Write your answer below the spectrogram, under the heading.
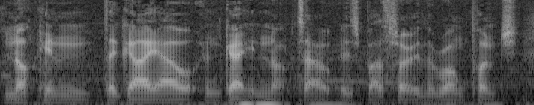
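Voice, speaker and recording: With a crowd audible behind him, a young man casually commentates on his boxing game, a cold leaving his low voice nasal and blocked. He speaks a little fast in a flat, even manner, explaining his tactics while wandering through lots of ums and restarts.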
